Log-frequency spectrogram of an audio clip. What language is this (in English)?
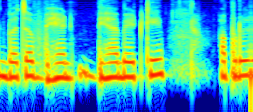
Garhwali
